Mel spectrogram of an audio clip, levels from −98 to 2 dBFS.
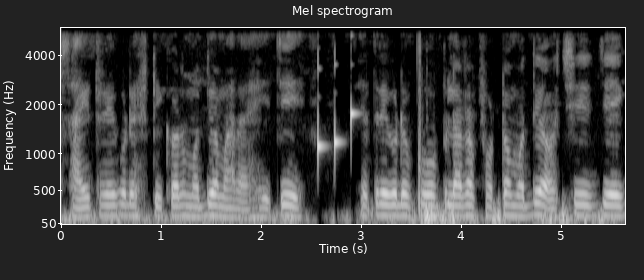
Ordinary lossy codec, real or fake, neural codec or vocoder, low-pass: none; real; none; 5.4 kHz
